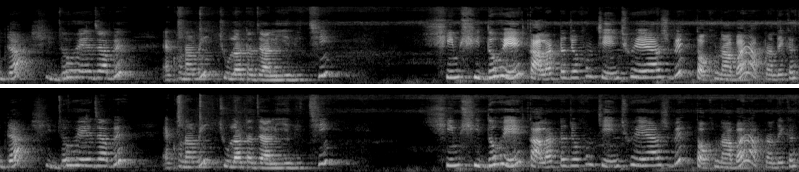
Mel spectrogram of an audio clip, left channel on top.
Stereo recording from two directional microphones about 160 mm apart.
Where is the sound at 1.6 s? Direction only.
60° right (ahead or behind).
